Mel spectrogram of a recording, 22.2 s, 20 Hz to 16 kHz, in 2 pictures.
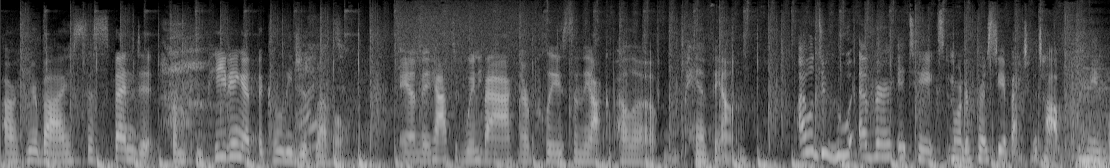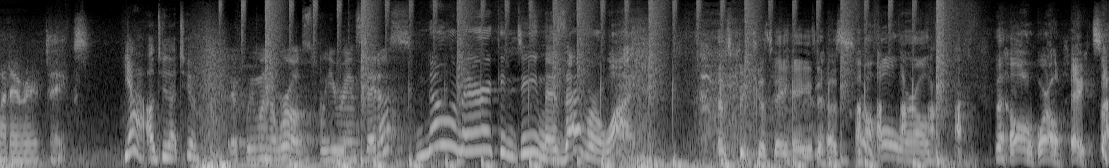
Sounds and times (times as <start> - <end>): Music: 0.0 - 11.0, 13.2 - 21.0.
